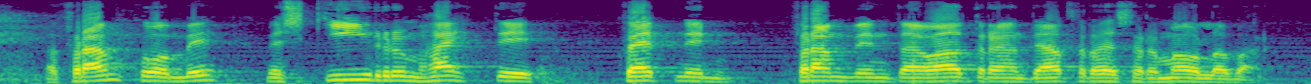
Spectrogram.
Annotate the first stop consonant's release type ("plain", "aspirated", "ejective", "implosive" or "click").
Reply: aspirated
